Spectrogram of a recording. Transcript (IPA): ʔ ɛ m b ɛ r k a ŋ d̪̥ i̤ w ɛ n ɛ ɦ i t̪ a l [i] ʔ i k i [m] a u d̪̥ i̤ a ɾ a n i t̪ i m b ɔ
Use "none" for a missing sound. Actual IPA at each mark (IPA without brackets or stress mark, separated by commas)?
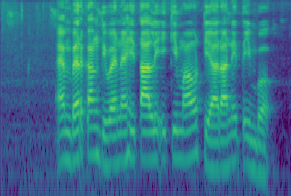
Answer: i, m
